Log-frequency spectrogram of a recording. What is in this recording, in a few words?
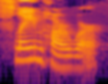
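"flamethrower", English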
